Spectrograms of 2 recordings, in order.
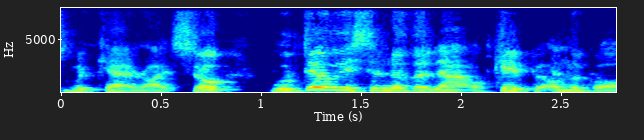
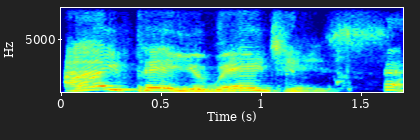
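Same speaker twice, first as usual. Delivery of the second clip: emphatic retort; 5 semitones higher, 7 dB louder, much slower than usual. Retold or imitated. Pointed retort.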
